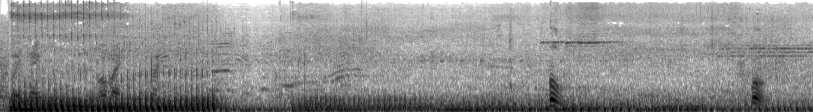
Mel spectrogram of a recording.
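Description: Motorcycle engine running close by, loud for about the first two seconds, then an engine hum carrying on more quietly. There are a couple of short falling chirps later on.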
